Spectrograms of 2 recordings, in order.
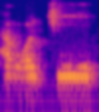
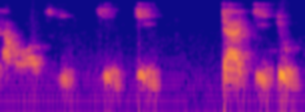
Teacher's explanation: Kalau C itu dia ke depan, kalau jim itu di tengah lidah.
